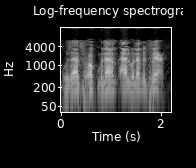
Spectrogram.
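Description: A man's voice: a little high, fast talker, bright, forceful tone, husky, dry recording, poor audio. A man with an Egyptian accent, a sheikh explaining a classical recitation text to students, drilling sounds syllable by syllable and quizzing his listeners. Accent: Egyptian Arabic.

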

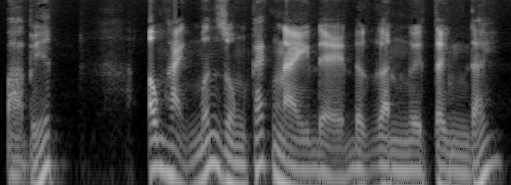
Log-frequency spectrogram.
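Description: A man narrating a dramatic story in an expressive, scripted way. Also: a bass voice, normal speed, no echo, dull audio. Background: faint music.

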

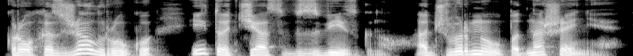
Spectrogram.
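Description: A man narrating a storybook in an even, measured way. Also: mid-range voice, no echo, studio quality. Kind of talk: audiobook reading.

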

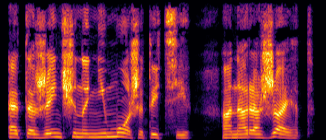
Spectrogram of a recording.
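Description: A reader voicing a calm, steadfast woman midwife who speaks firmly, in an audiobook. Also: mid-range voice, normal speed, dry recording, studio quality, lightly acted. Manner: calm, firm.

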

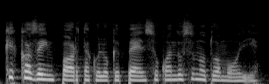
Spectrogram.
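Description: A woman reading a novel aloud and voicing a quiet Japanese wife who speaks softly and sweetly but will not give way. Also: medium pitch, fast, creaky. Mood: reserved. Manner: soft, sweet and unyielding. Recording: slightly dull lo-fi recording.

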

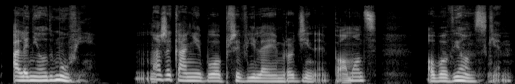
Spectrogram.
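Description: A woman narrating an audiobook in a measured, even manner. Her voice sits a little low. The recording is dry and close, with no room sound. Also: no room sound. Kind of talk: scripted narration.

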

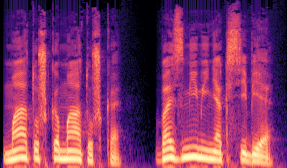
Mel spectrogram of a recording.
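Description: A grieving young maiden from a storybook, as a male narrator reads her. Her lines come soft and trembling. The recording is dry and close. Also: medium pitch, animated, normal speed, dry recording, lightly acted. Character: grieving young woman captive, tearful and pure.

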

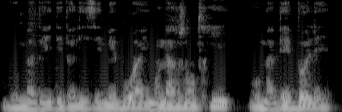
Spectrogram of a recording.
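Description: A man reading a drunken, brutish middle-aged husband, speaking slowly with slurred pauses and a low, husky, dark voice. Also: flat delivery. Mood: drunk, menacing. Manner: slow, slurred, with frequent pauses.

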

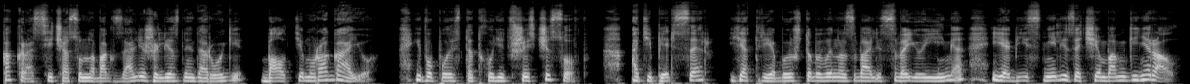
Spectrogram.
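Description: A woman's voice: fairly even intonation, moderate pace, no room sound, studio quality, close to an everyday voice. Woman voicing a stout, wary middle-aged lady. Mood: stern. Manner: shrill when alarmed, curt and wary.

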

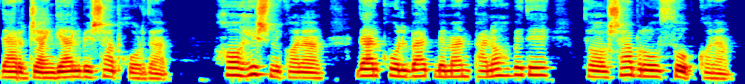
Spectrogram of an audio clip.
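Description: A woman's voice: on the low side, warm tone, natural voice. A woman voicing a poor young male tailor who begs humbly for shelter in a storybook reading. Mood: pleading. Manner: humble and pleading.

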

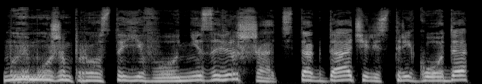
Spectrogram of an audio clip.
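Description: A woman voicing a young male orc, speaking low and subdued with remorse, in an audiobook reading. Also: a little slow, creaky, husky, no echo, clean studio sound, exaggerated voice. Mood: remorseful. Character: young male orc, gruff yet apologetic. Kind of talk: audiobook character voice.

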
